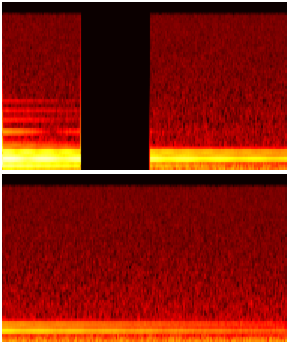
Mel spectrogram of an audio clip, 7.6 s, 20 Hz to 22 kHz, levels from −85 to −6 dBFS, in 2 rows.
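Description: The input path likely dropped out, leaving the recorder writing silence: in this sound clip, an audio dropout to silence runs from 1.04 to 1.97 s, erasing about 0.93 s.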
